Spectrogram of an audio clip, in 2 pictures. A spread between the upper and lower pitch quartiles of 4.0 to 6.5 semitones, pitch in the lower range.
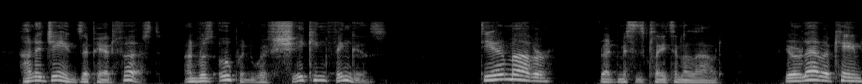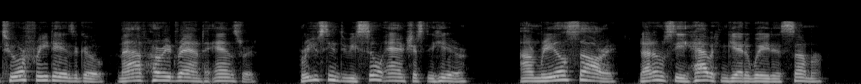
No: average, 5.2 semitones; medium, 155 Hz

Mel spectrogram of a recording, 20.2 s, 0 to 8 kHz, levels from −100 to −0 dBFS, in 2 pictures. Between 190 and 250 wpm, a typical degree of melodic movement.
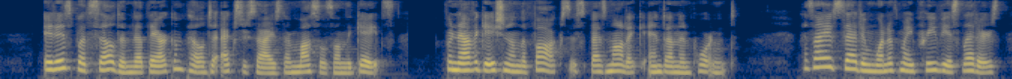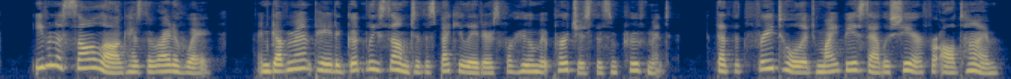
Yes: average, 200 wpm; average, 4.8 semitones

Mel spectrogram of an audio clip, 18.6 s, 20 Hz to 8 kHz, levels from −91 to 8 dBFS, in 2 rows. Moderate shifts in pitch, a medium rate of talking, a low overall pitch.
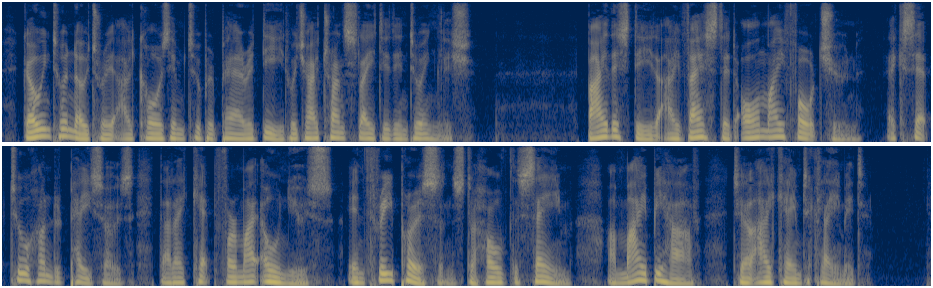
Yes: average, 3.9 semitones; average, 165 wpm; low, 105 Hz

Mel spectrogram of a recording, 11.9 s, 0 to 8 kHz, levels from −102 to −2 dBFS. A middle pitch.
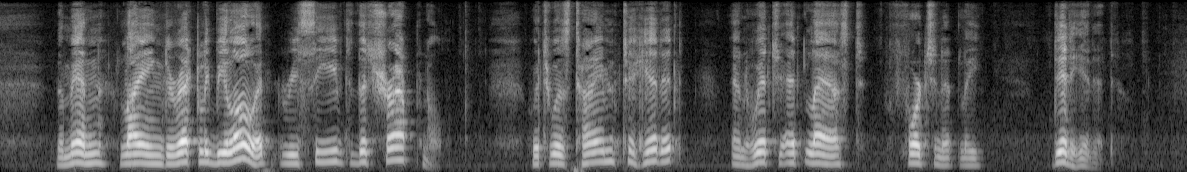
Yes: medium, 165 Hz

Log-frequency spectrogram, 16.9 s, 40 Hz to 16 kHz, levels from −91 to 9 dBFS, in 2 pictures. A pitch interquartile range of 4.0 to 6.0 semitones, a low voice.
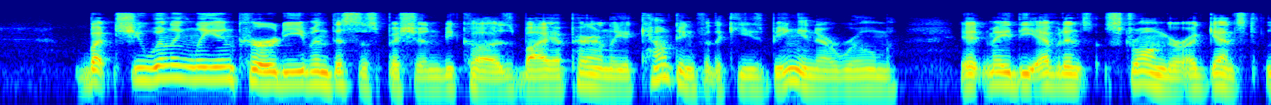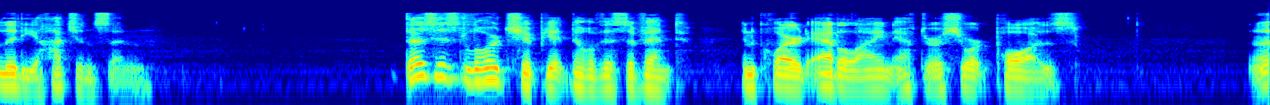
Yes: average, 4.9 semitones; low, 110 Hz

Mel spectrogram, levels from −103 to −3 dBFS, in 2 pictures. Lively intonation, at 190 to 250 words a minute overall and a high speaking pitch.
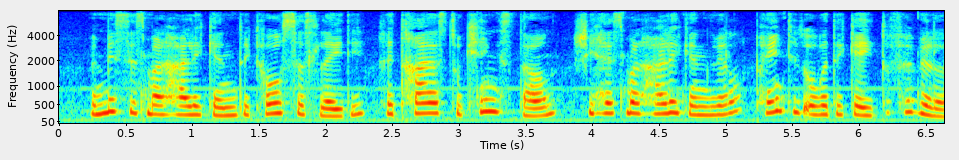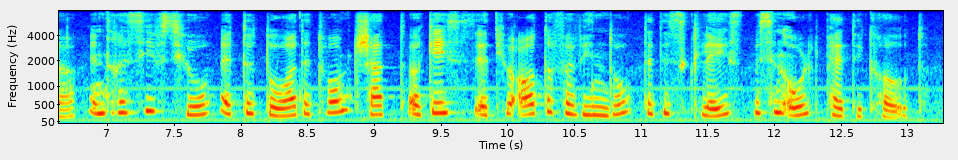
No: average, 3.7 semitones; average, 195 wpm; very high, 255 Hz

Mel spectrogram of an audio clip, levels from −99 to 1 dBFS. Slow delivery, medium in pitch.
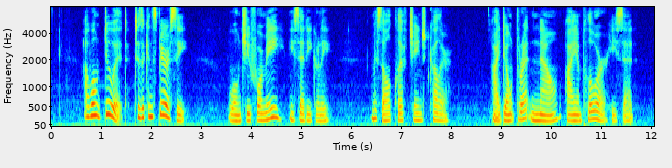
Yes: slow, 130 wpm; medium, 170 Hz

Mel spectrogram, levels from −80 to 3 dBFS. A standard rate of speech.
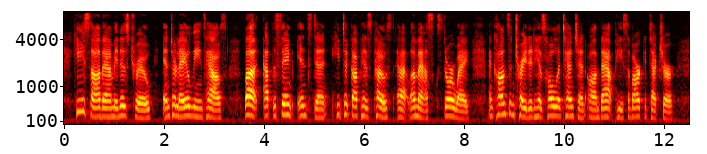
Yes: average, 160 wpm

